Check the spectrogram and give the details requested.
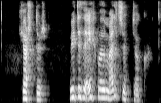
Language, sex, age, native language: Icelandic, female, 40-49, Icelandic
